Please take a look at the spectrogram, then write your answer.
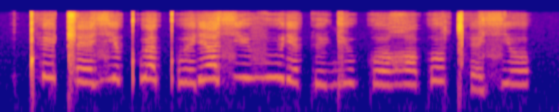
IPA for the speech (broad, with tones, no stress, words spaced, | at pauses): ǃʰɘ˥ǁɛ˧zʲɐ˥kʷʼa˥ kʷʼɘ˧ɾʲa˥sʲɨ˥vu˥ ɾʲɐ˥kɨ˧ɡʲu˥ ko˥ ʁɔ˧ko˥ǀʰɘ˩ sʲo˥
